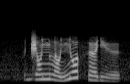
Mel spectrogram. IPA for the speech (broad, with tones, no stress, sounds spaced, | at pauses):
d͡ʒ ɔ˦ ɲ l ɔ˨ ɲ ɔ˦ θ œ˨ ɾʲ ø˨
